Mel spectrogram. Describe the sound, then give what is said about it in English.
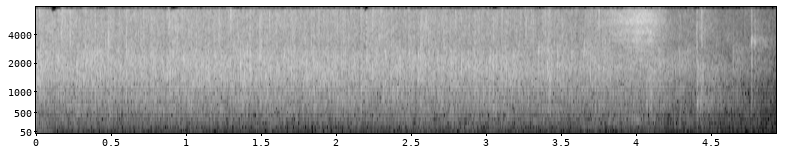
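An audience applauds steadily, a dense, sustained patter of many hands clapping that stays loud for about four seconds before tapering off, with no voices audible. “Yeah, Lord, I don't know what that applause is about.”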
